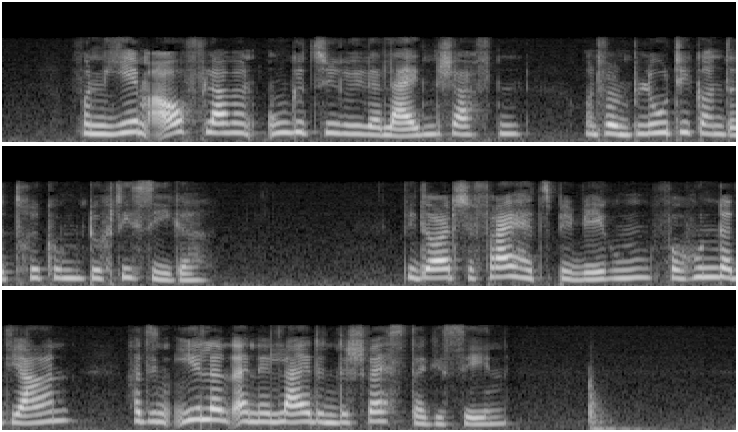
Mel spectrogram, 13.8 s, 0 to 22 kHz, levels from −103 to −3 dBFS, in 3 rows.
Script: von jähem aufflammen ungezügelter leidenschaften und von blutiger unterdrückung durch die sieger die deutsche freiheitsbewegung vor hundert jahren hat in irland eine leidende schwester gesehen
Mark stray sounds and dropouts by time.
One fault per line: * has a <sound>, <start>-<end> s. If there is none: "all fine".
* has a thud, 12.8-13.4 s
